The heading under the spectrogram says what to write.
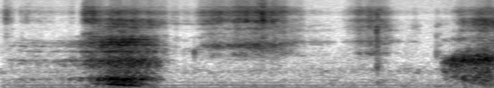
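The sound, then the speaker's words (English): A breathy yawn: a drawn-out voiced inhale that swells and fades, followed by a few softer airy exhales. No speech. “You yawned as you were saying, it's fine.”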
